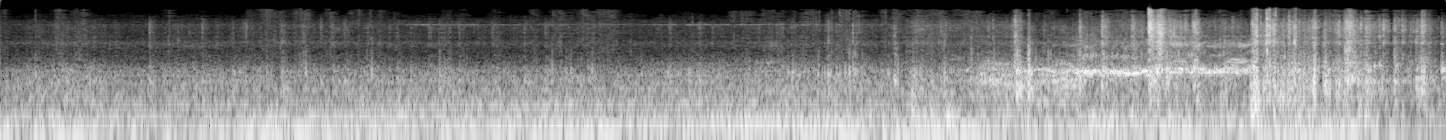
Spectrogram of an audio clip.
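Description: Dashcam audio inside a moving car: steady low road and engine rumble. About five seconds in comes a brief tyre squeal, with a few sharp knocks just after it.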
